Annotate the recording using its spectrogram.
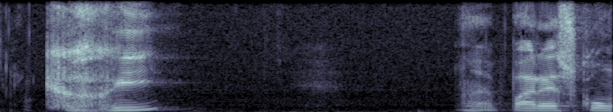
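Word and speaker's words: Χ: Tá aí, ele é transliterado como se fosse um KS, ou um KR, Cri, um KH, alguma coisa puxado para isso aí.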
